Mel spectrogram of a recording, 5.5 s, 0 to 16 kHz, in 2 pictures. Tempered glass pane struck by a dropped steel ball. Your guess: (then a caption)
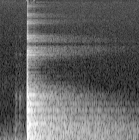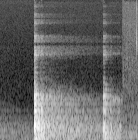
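Intact. A 500 g steel ball, dropped with force like a hammer blow, strikes a tempered glass pane three times, each a sharp, clanging impact with a bright ring around 790 Hz that slowly fades. The glass stays intact because it is tempered; untempered glass would be about five times weaker.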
